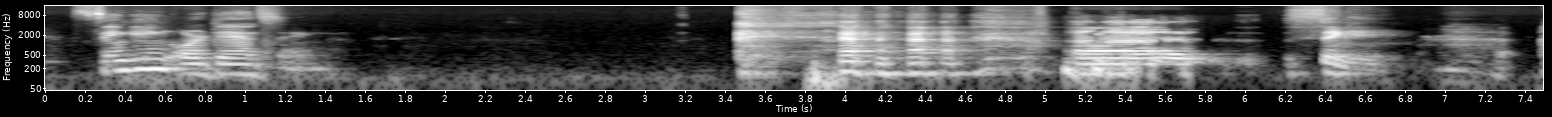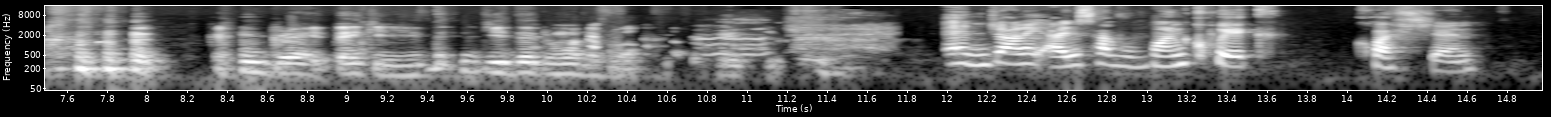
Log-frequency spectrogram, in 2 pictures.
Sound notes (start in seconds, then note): 3.4 laughs; 10.7 all laughing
